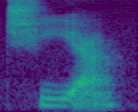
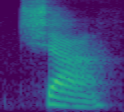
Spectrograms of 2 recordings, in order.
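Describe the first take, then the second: First: The i is sounded as a separate syllable. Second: The i is silent, giving one syllable. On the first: The speaker calls it wrong. "not Chia" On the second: The speaker calls it right. "and Cha"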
